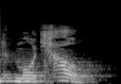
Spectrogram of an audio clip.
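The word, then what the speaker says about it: moichaō: The word he uses for adultery here is the Greek word moikao. Moikao. It's spelled M-O-I-C-H-A-O.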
